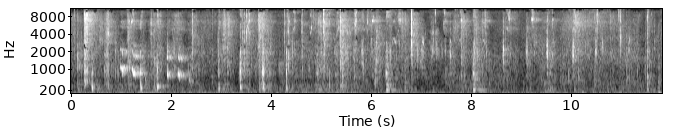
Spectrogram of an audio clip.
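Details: Several of ten XL American Bully puppies being bottle fed to help their mother, giving soft whimpers and squeaks amid sucking and handling noises, with a low background hum.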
